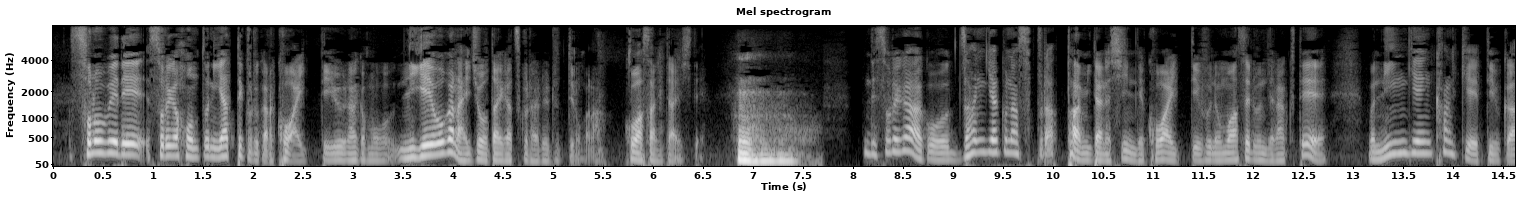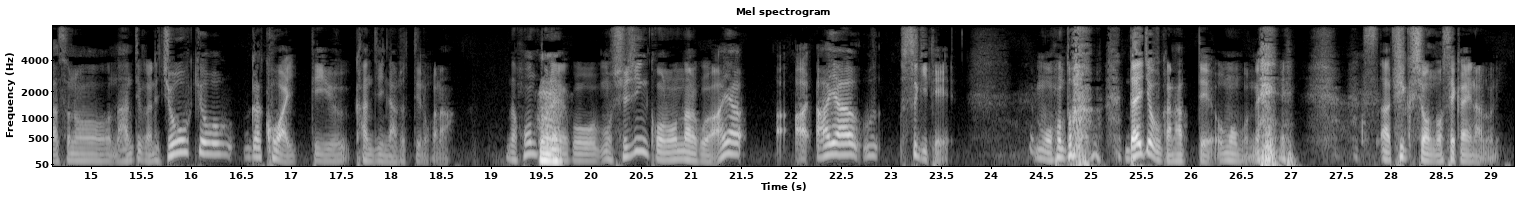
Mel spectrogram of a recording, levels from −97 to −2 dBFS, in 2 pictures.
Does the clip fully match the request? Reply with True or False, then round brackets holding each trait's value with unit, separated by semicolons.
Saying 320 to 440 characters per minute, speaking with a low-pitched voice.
True (385 characters per minute; 110 Hz)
